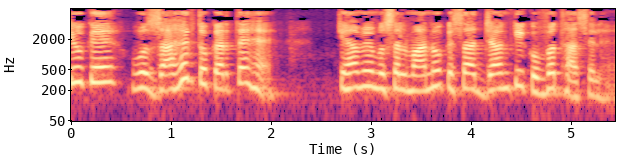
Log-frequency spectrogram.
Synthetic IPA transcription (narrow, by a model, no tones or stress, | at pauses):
kjõːkeʋozaːɦɪɾt̪okɐɾt̪eɦɛ̰̃ː | keɦɐmẽmʊsəlmaːnõkesaːt̪̚ʰd͡ʒɐ̃ŋɡkiqʊʋːət̪ɦaːsɪlɦɛ̰ː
